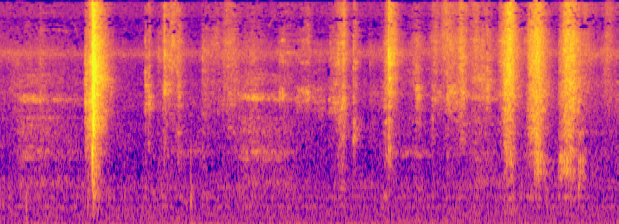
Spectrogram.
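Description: A small cardboard box being opened by hand and a pedal power supply slid out of it: one sharp click about a second in, then faint rubbing of cardboard and a few short scrapes near the end.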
